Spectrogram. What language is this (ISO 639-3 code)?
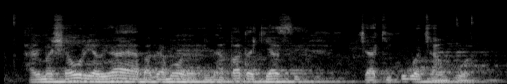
swa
